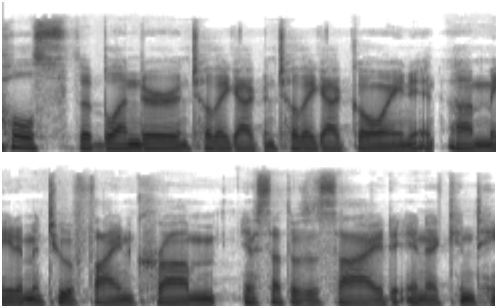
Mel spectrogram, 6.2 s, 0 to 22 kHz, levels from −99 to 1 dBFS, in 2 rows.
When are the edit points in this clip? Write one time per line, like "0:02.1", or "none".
0:01.6
0:02.7
0:04.6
